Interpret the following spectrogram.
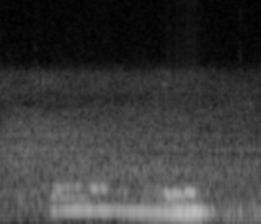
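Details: A white male lion of an ageing coalition of four, near Satara, roars in response to a rival young coalition's roars: one deep, low moan lasting about a second and a half, swelling towards the end, over quiet background.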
